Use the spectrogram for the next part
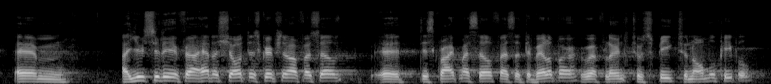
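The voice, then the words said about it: Danish-accented English. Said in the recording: “I'm from a company in Denmark, in Europe. You might be able to hear that on my accent.”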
